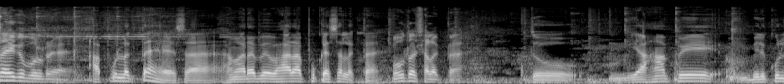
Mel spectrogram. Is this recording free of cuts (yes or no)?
yes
